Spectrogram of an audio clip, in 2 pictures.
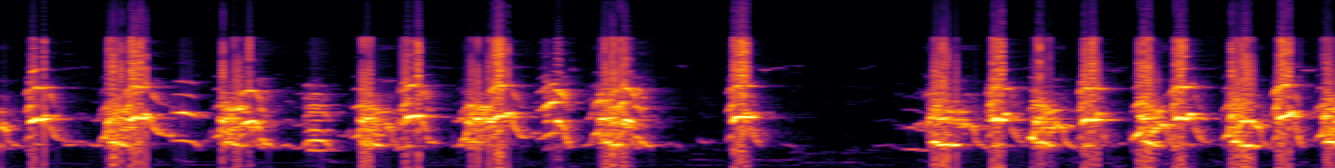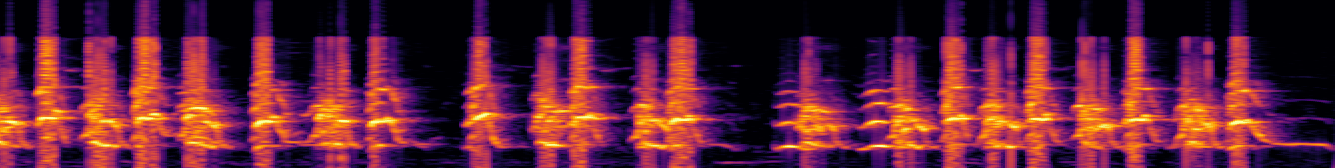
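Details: Two dogs, a male and a female, barking while squabbling over a bone she refuses to give up; rapid, harsh overlapping barks in dense bursts, with a brief pause near five seconds, then continuing steadily to the end.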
